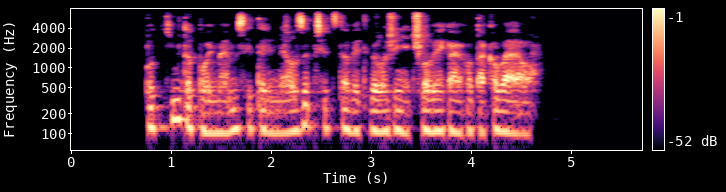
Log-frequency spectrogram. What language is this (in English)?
Czech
